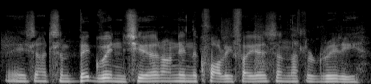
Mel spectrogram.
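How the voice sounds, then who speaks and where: A man giving conversational snooker analysis as co-commentator, hushed and understated. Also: medium pitch, flat delivery, moderate pace. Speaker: snooker co-commentator and former coach. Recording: clear crowd noise and arena ambience. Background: snooker arena audience ambience.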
